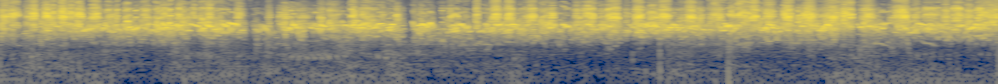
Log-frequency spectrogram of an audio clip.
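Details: Australian budgie colony in an aviary: a thick wall of high chirps, squawks and squeaky warbles from many birds, with a couple of brief lulls.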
